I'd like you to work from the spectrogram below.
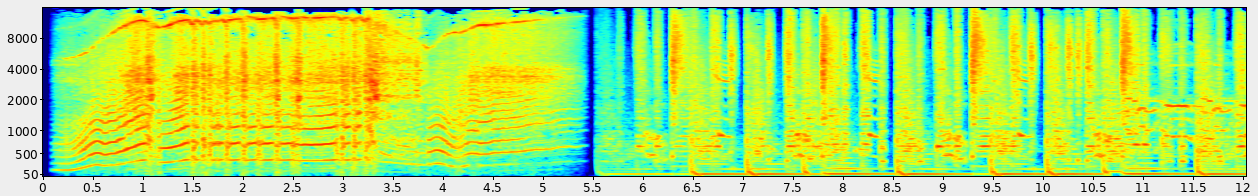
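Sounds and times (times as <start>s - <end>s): race car engine revving: 0.1s - 5.5s.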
